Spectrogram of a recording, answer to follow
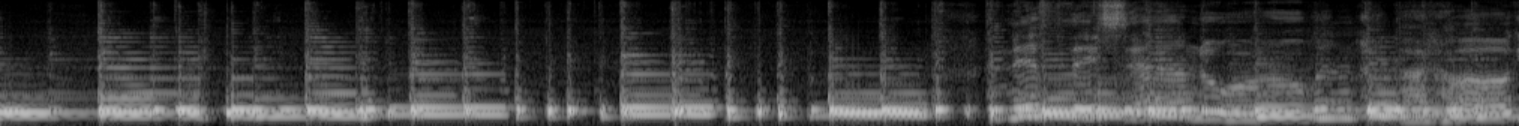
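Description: Lanikai ukulele strummed steadily in chords, loud and close.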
